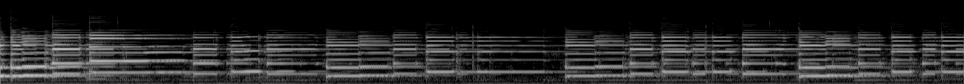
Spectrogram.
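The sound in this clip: Guitar solo built from the notes of a higher-position E chord, a run of plucked, ringing single notes in a steady rhythm, played alone.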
